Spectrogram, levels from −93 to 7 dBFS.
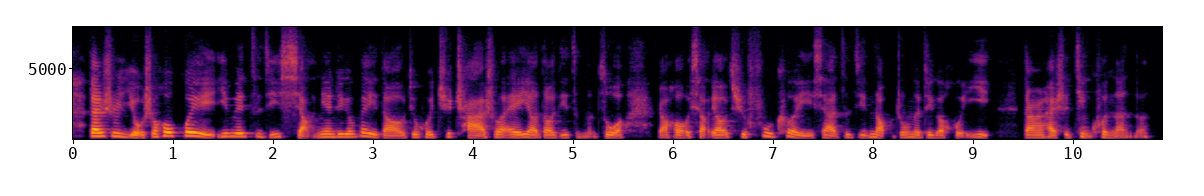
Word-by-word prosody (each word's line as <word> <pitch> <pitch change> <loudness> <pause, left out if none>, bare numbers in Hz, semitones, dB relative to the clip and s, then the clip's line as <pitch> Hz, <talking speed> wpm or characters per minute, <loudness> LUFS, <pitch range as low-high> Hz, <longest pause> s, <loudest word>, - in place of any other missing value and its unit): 但 240 0 +10
是 240 -2 -1
有 - - +3
时 210 - 0
候 255 +2 +8
会 405 - +8
因 225 -8 -4
为 220 0 +4
自 220 -1 -9
己 190 -1 -7
想 200 - -2
念 190 0 -1
这 195 - 0
个 195 - +2
味 220 -5 +2
道， 140 -4 -2
就 180 0 -4
会 175 -2 -2
去 210 +2 -6
查 210 - 0
说， 180 -1 -2
哎， 175 - +1
要 180 +2 +1
到 160 -1 -1
底 160 - -5
怎 165 - -18
么 - - -13
做， - - -2 0.3
然 - - -2
后 - - -2
想 - - -4
要 160 -1 +1
去 185 - -3
复 220 +5 -5
刻 195 - 0
一 135 -3 -4
下 - - -2
自 175 - -9
己 155 -2 -8
脑 180 -2 -1
中 170 -2 -5
的 170 -2 -3
这 165 0 -5
个 150 - 0
回 - - -7
忆， 180 - -7 0.3
当 160 0 0
然 160 - -3
还 - - +2
是 - - -6
挺 210 +4 -5
困 185 -4 -3
难 210 - -7
的。 215 - -13
185 Hz, 295 characters per minute, -24 LUFS, 165-220 Hz, 0.3 s, 但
